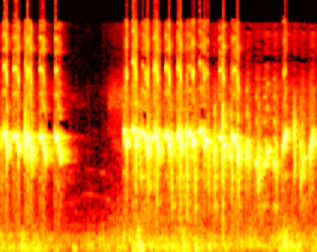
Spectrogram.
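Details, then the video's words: Yellow-vented bulbul, called trucukan, in busy "gacor" singing: a quick burst of liquid chattering notes, a half-second break, then a longer run of bubbly, slightly falling notes. "Burung trucukan gacor..!!"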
